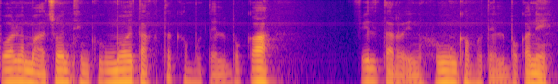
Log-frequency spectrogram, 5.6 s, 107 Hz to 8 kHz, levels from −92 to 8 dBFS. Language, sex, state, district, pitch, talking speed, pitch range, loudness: Mizo, male, Mizoram, Aizawl, 105 Hz, 205 wpm, 90-115 Hz, -20 LUFS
